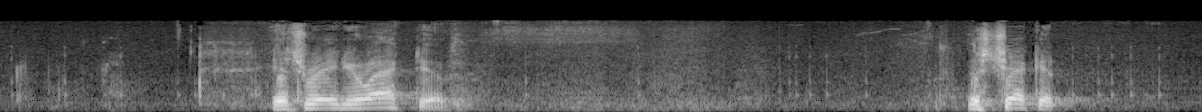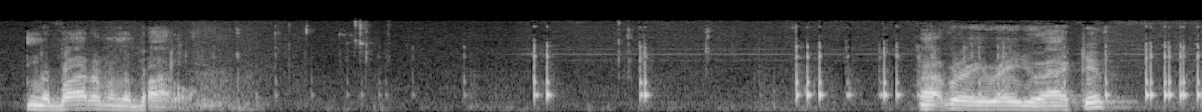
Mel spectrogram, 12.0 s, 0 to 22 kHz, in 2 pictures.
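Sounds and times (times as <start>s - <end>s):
radiation counter clicks: 7.4s - 12.0s.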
